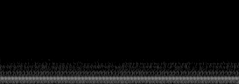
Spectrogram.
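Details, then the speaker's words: Refrigerator running: loud steady mid-pitched hum with faint even pulse, no knocking; stops when the door opens, starts when it closes; owner suspects a compressor problem. Loud humming noise. "This is the sound coming from the fridge. You'll see when I open the door, it stops. When I close it, it starts."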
